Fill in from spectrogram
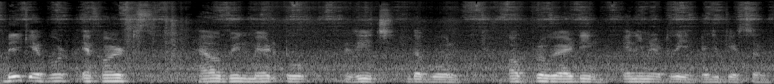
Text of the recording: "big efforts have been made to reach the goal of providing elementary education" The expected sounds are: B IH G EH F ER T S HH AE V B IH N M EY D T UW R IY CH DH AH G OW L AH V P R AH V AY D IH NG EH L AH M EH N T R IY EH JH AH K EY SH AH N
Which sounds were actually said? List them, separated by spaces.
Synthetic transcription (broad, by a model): B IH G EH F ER T S HH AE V B IH N M EY D T UW R IY CH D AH G OW L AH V P R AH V AY D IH NG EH N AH M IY L T R IY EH JH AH K EY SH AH N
